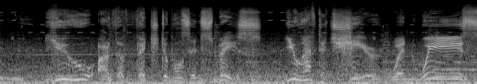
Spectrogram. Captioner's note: whispering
